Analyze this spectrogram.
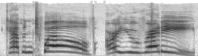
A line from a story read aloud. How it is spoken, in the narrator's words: he shouted, turning towards the field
